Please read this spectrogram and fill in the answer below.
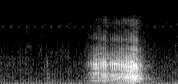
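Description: Chalk drawing a curve on a blackboard: one short, faint scraping stroke lasting about half a second, starting a little past the middle.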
